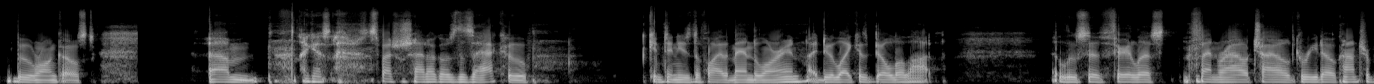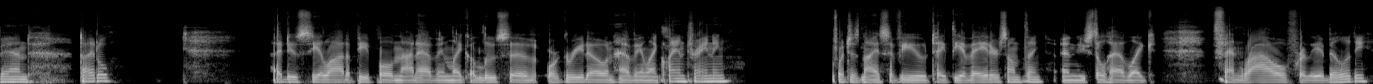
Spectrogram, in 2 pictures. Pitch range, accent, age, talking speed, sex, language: 105-120 Hz, American, 20-39, 150 wpm, male, English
